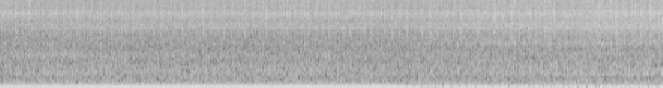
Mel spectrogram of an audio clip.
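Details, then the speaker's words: Pink Jeep engine idling while tuning idle and timing, suspected vacuum leak: deep uneven idle with quick tapping tick and puffing leak; lifter noise plus exhaust leak, valve covers to come off for valve job. "You have an exhaust leak. Oh, yeah. And you can hear a rackety tacky tack of the lifter."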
